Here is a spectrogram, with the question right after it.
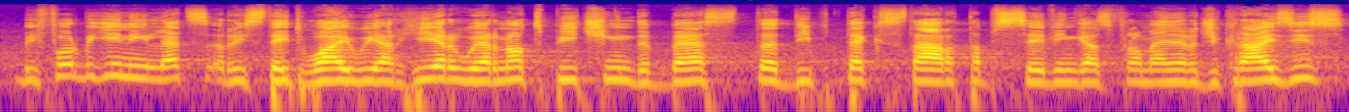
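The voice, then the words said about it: Non-native English accent. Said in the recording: “from my delicate accent, you may guess that I'm not English, nor German”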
